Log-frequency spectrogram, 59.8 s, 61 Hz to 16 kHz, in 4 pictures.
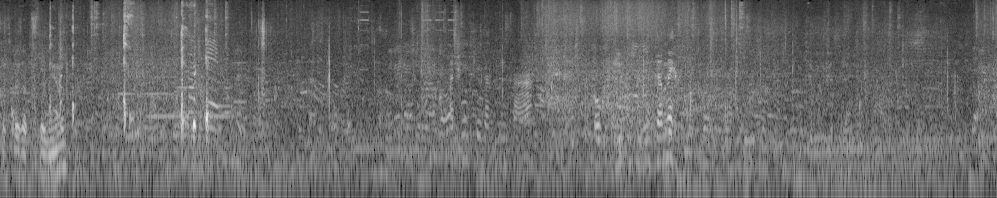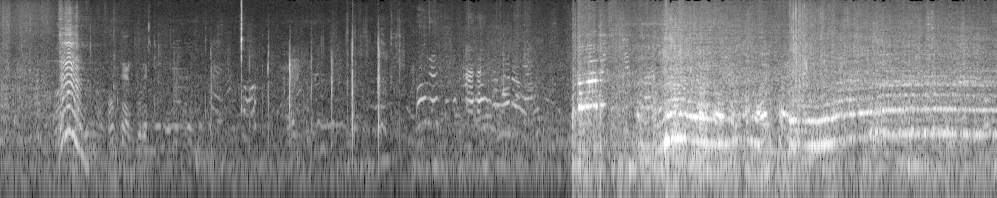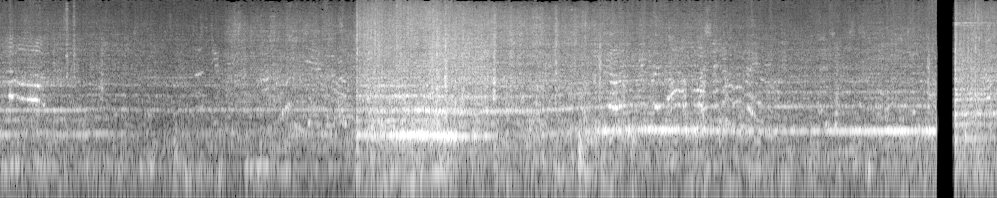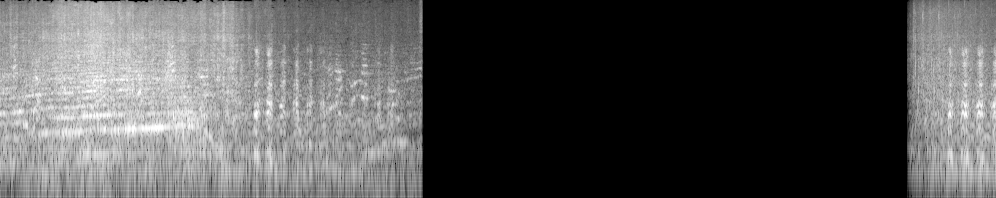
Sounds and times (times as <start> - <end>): Speech: 15.8 - 25.0, 38.9 - 43.0.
